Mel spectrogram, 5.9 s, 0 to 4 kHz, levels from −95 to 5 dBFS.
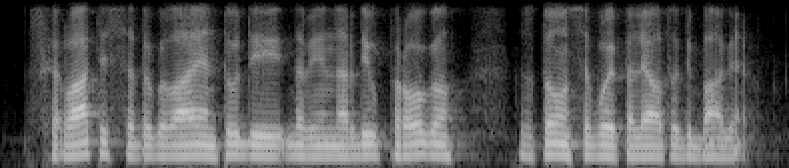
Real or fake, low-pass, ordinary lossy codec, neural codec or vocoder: fake; 3.6 kHz; Opus, 32 kbps; codec, 16 kHz in and 24 kHz out, 1 kbps, XY-Tokenizer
